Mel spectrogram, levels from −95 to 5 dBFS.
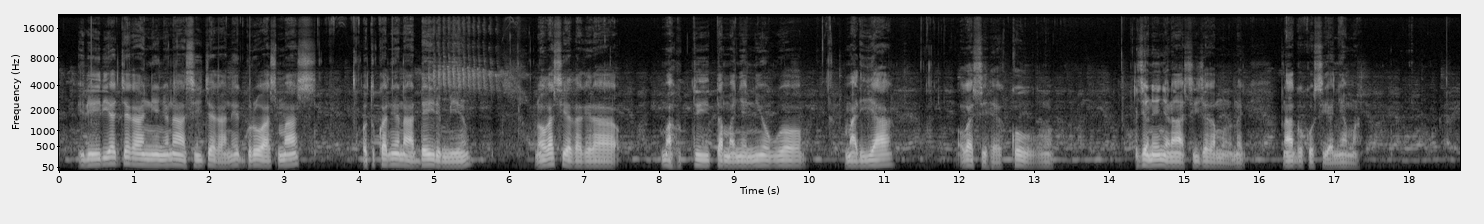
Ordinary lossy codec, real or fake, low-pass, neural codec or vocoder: none; real; none; none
